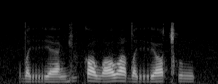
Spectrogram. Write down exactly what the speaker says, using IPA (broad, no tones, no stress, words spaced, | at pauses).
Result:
dˤerʲæːŋɡiv kɒːwɒːwi dˤorʲɒːǀʰuŋ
